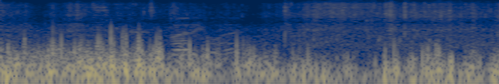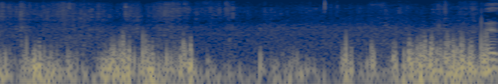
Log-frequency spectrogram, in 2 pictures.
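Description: Strong gusty wind buffets the microphone outdoors at an African water hole, rumbling in uneven bursts while people talk quietly over it.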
